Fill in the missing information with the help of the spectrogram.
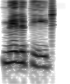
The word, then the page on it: millepede: Indian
